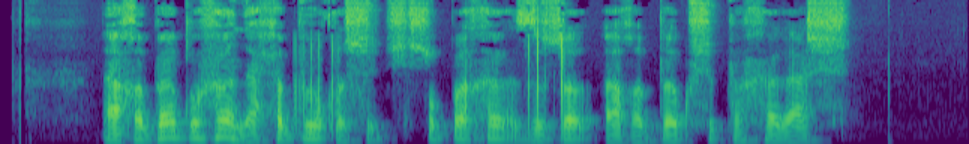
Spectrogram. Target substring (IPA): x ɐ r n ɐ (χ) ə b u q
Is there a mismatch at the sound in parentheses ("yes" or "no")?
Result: yes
